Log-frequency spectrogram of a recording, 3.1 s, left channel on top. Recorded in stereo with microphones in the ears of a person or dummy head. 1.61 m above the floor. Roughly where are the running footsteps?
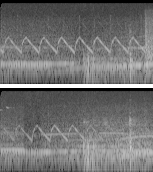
Right.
